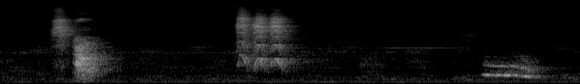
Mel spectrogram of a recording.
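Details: Congo African grey parrot at home produces three rough, breathy squawks spaced about two seconds apart, the last ending in a short descending tonal slide; faint room hum throughout.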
